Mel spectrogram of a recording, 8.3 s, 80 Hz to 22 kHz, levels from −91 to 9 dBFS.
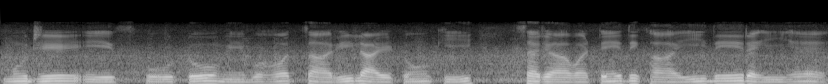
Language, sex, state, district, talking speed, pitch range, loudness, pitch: Hindi, male, Madhya Pradesh, Katni, 95 wpm, 105-115 Hz, -17 LUFS, 110 Hz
